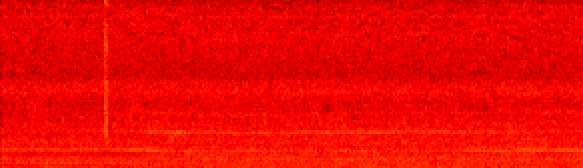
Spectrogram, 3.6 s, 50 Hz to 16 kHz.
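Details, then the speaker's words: Car engine running with headlights and A/C switched on, voltage dropping to 13.83 V: a loud steady high whine over the engine that rises with electrical load. The charging circuit or alternator is suspected, not confirmed. "we have our headlights on we have our a/c on so we see a little bit of a voltage drop there already but boy oh boy oh boy is that bad boy screaming huh"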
